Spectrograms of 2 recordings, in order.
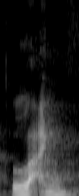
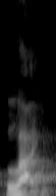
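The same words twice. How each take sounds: First: Second "lang" with its ending sound released after the stop; emphatic released ending. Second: Said in the usual way. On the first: Shown as a demonstration. Teacher showing extra stress, "lang" with the ending re-released. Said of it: "do that ending sound if they really want to enunciate clearly". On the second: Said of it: "do that ending sound".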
